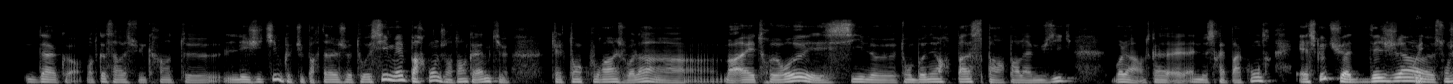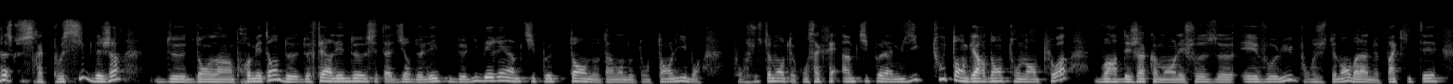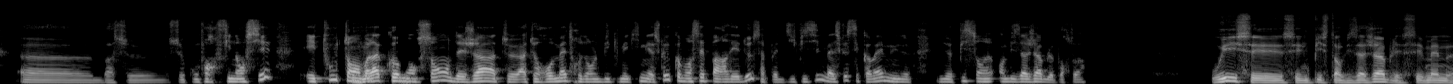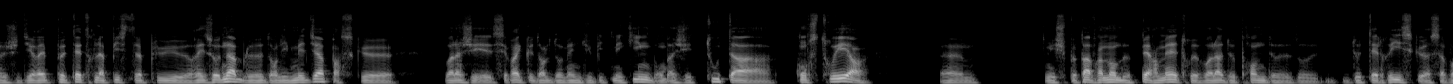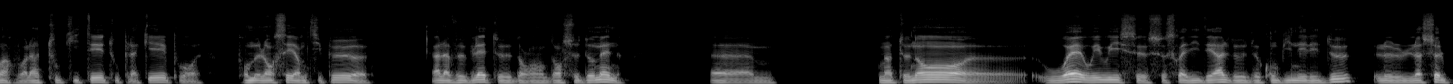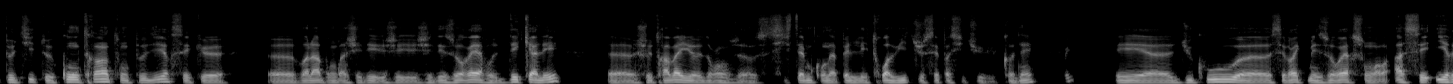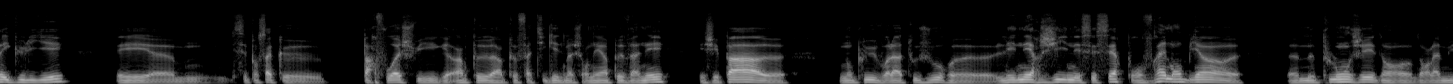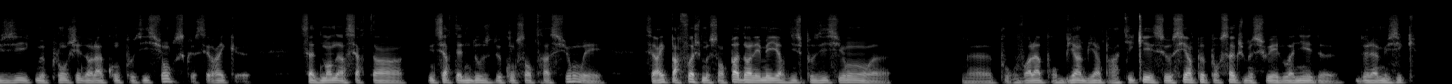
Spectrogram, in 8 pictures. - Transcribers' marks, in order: other background noise; in English: "beatmaking"; in English: "beatmaking"; stressed: "contrainte"; stressed: "décalés"; stressed: "vraiment"
- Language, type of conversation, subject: French, advice, Comment puis-je concilier les attentes de ma famille avec mes propres aspirations personnelles ?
